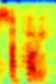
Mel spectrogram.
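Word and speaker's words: satori: is in Japanese in Zen it is called saturi I'll write that down.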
